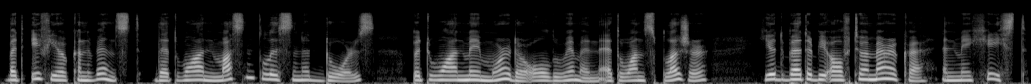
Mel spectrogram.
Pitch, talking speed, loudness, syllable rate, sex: 200 Hz, 170 wpm, -19 LUFS, 4.9 syllables/s, female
